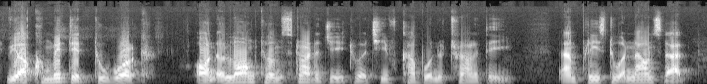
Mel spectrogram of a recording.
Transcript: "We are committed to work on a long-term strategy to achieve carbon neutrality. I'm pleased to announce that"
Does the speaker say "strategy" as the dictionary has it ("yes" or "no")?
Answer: yes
